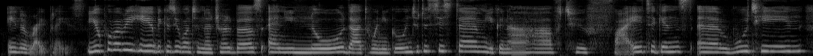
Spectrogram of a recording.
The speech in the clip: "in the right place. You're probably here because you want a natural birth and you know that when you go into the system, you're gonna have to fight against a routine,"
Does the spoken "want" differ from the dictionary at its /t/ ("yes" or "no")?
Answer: no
